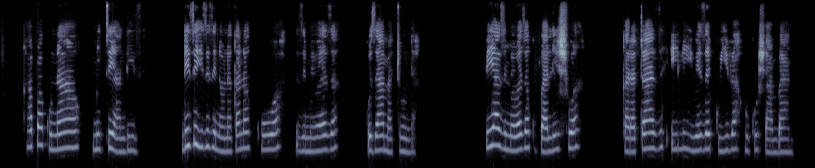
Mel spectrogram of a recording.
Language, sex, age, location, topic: Swahili, female, 50+, Nakuru, agriculture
